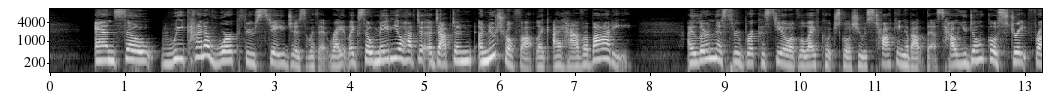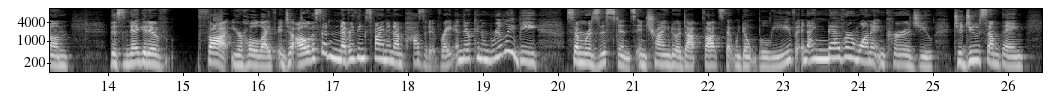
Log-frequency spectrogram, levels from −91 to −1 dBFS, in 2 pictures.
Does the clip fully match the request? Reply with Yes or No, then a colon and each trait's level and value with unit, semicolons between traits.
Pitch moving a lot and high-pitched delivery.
Yes: wide, 5.8 semitones; high, 210 Hz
